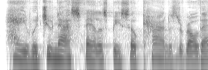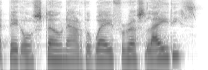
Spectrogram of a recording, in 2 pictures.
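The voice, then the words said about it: Put-on Southern accent. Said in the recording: “Maybe a little southern accent would curry a little favor.”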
